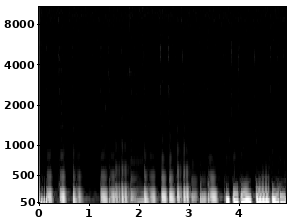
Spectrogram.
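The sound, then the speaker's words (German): Deep keyboard bass tones play a run of notes, some short and plucked, others held, loud with brief gaps between phrases and no talking. “Jetzt gehen die Bässe los.”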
